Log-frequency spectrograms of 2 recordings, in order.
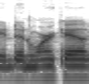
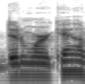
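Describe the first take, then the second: First: Said in the usual way. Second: Mildly incredulous retort, rising at the end; incredulous echo. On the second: Retold or imitated. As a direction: toss the words back as a question. Disbelieving echo of friend's words.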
